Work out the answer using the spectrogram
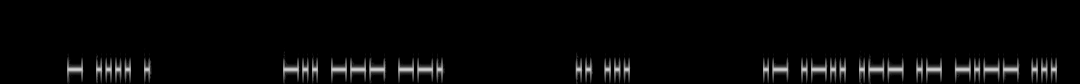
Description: Morse code, heard as a keyed tone, about 25 wpm, 700 Hz. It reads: THE DOG IS ALWAYS
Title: 4x Word-Spacing - Sentences from Top 400 Words - 25wpm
